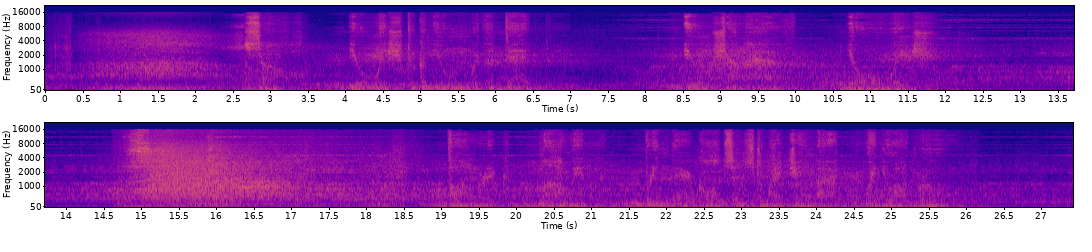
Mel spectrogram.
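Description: Fighting in a game goes on with spell bursts and hits crackling and whooshing.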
